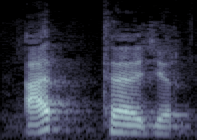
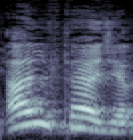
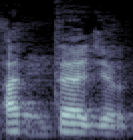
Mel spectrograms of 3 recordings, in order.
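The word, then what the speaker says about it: التاجر: А когда к ним добавляется аль, удваивается первая буква, а сам артикль не читается. Например, таджир, ат-таджир. Саубун, ас-саубу. То есть с алиф-лям будет ас-сауб. Не аль-сауб, а ас-сауб. Не аль-таджир, а ат-таджир.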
